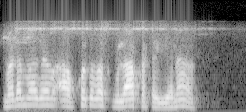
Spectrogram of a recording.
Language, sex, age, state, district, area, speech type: Hindi, male, 30-45, Uttar Pradesh, Bhadohi, rural, conversation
